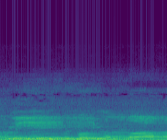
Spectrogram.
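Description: A man's voice chanting a drawn-out Islamic devotional recitation through a microphone, in long held pitched notes.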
